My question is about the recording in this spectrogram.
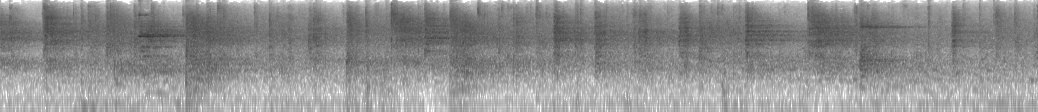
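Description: Inline hockey sticks hitting pucks and pucks banging off the rink boards during a warm-up, a run of sharp cracks and thuds at irregular intervals, several every couple of seconds. Each one echoes in the large hall.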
